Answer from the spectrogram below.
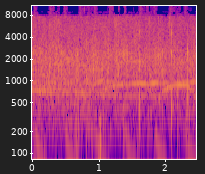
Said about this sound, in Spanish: Aplauso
